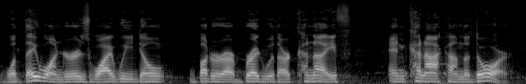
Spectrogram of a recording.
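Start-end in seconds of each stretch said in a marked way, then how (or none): 3.1-3.5 "knife" with the K pronounced, kuh-NIFE; sounded K. Shown as a demonstration. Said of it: "have the K's pronounced". 4.2-4.5 "knock" with the K pronounced, kuh-NOCK; sounded K. Shown as a demonstration. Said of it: "have the K's pronounced".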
